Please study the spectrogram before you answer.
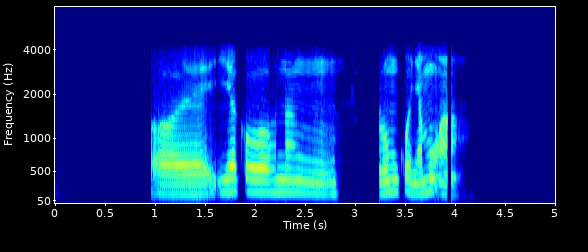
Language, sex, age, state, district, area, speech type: Santali, male, 30-45, Jharkhand, Seraikela Kharsawan, rural, conversation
